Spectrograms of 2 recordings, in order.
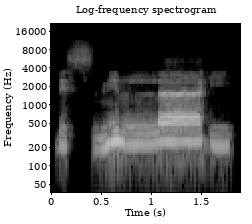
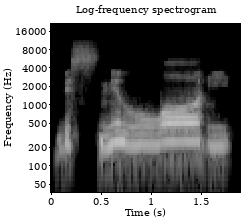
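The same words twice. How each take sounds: First: The l sound is light and thin. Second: The l sound is heavy and full. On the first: The speaker calls it right. "if there was a kasra before it" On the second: The speaker calls it wrong.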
